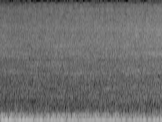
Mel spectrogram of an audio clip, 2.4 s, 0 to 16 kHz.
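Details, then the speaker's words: Jeep CJ7 idling with two 30-inch glasspacks temporarily slipped onto the tailpipe for a final exhaust-leak check; deep, muffled steady thrum, less noise up front, no ticks, leaks or knocks heard; valves good, normal idle. "there's less noise up front with all that muffled I don't hear any ticks or leaks or knocks"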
